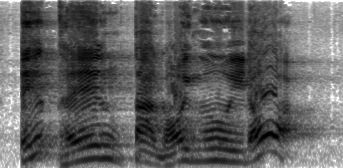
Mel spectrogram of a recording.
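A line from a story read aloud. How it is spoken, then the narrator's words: Loud shout. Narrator (Vietnamese): Lãnh Quyền hét lớn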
